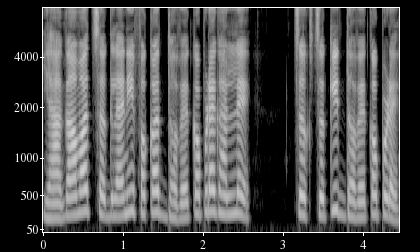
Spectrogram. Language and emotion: Goan Konkani, neutral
